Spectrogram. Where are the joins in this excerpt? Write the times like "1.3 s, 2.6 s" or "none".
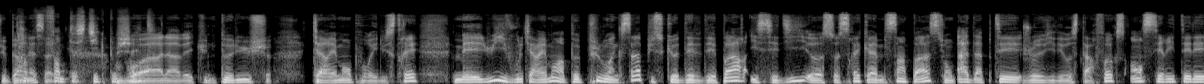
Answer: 5.2 s, 9.6 s, 10.2 s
